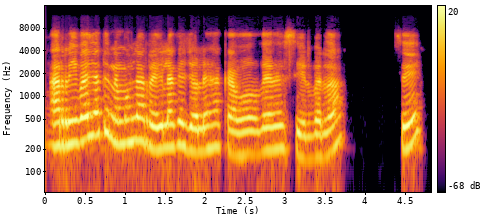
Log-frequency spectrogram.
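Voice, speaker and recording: A woman teaching an online class, speaking slowly and deliberately and checking in with short questions. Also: mid-range voice. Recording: dull lo-fi online class audio.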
